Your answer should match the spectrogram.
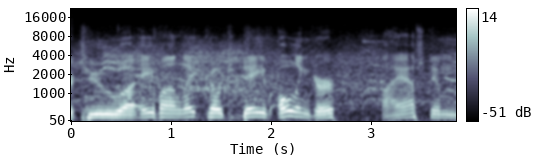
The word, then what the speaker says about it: Olinger: Avon Lake Coach Dave Olinger I asked him how do you pronounce that last name is it Olen Jer he said no it's Olinger like in gou and that's what I tell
